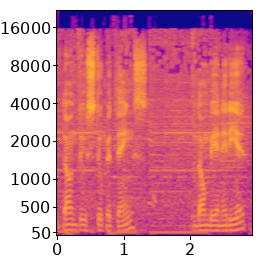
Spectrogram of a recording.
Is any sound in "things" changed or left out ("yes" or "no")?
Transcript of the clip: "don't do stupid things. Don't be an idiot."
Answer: no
